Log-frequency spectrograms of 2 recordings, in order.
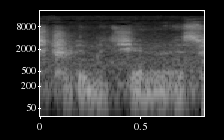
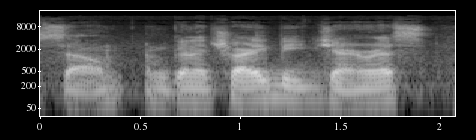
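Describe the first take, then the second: First: Breathy whisper to himself; whispered aside. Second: Said in the usual way. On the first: Real, not acted. Aside while deciding the rating.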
